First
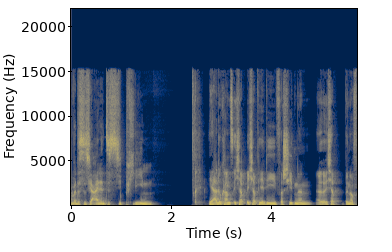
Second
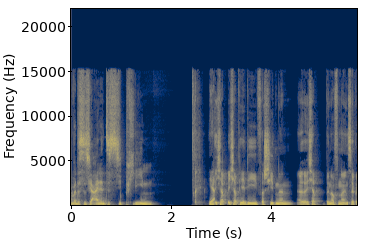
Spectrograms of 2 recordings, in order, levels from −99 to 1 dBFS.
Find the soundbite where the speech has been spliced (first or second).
second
